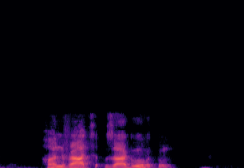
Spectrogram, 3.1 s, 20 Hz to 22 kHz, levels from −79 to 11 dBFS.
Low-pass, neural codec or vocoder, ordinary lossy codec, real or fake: 7.2 kHz; codec, 16 kHz, 1 kbps, X-Codec, WavLM features, trained on Multilingual LibriSpeech; AAC, 48 kbps; fake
